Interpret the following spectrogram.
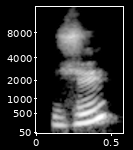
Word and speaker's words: jus: jus. 마지막 s는 발음이 되지 않고요. 여기 나와 있는 ü 발음 기억나시죠? 입은 우, 소리는 이, 그대로 주.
